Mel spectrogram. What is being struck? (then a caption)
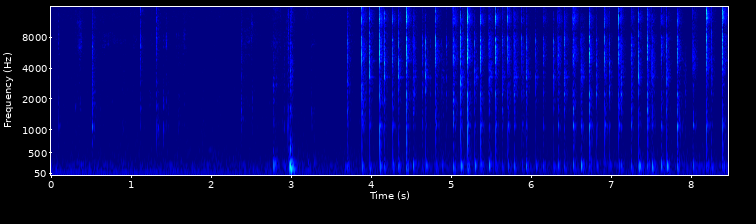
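Plastic puzzle cube. A 3x3 plastic speed cube is held in both hands while fingertips and short nails repeatedly tap the tiles on different faces. A few scattered, quiet taps over a faint steady low hum give way after about four seconds to a fast, continuous run of sharp, bright plastic clicks that stop almost instantly.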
